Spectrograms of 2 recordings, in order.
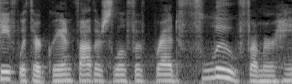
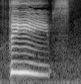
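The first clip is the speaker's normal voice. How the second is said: high, loud cry of alarm; one big outraged yell; shouting; 10 dB louder than usual. A narrator's reading. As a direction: shout it across a crowded street. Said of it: "she could hear herself shouting".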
